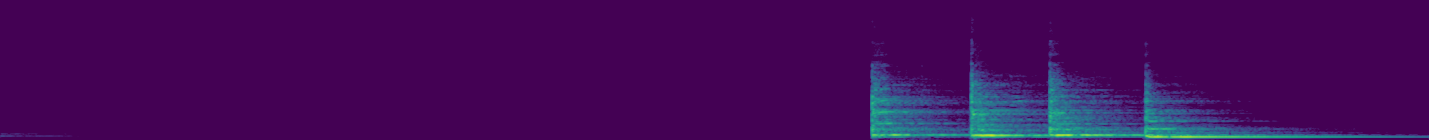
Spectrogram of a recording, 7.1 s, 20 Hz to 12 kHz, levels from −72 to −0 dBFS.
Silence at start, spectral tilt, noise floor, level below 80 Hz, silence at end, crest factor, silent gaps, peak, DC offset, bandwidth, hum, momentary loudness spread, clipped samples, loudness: 4.35 s; -3.5 dB/octave; -81 dBFS; -84 dBFS; 0.25 s; 20 dB; none; -6 dBFS; under 0.1%; 7 kHz; none; 14 LU; under 0.1%; -21 LUFS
